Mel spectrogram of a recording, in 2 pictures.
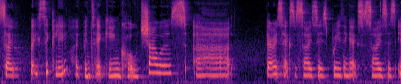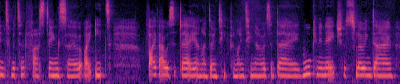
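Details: Adult woman with adductor-type spasmodic dysphonia, a neurological voice box disorder with muscle spasms during speech, diagnosed by an ENT specialist, treated with Botox; affects voice quality, pitch and loudness, quite shaky voice; adductor spasmodic dysphonia.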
